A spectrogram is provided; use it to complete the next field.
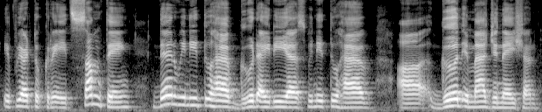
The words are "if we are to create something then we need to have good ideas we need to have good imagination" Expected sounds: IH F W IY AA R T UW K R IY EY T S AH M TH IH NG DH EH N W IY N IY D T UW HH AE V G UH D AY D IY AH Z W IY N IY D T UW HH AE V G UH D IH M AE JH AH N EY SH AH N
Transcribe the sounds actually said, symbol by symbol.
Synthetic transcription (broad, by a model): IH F W IY AA R T UW K R IY EY T S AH M T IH NG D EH N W IY N IY D T UW HH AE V G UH D AY D IY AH S W IY N IY D T UW HH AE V G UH D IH M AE JH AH N EY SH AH N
